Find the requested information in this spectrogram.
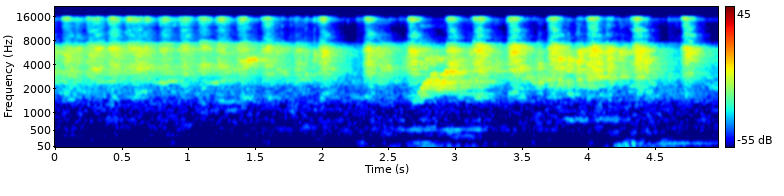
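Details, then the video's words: Colony of caged budgerigars, a dense high chattering of overlapping warbles and squeaky chirps from many birds, one clearer rising note midway, with low knocks and cage noises underneath. "Budgies Colony"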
